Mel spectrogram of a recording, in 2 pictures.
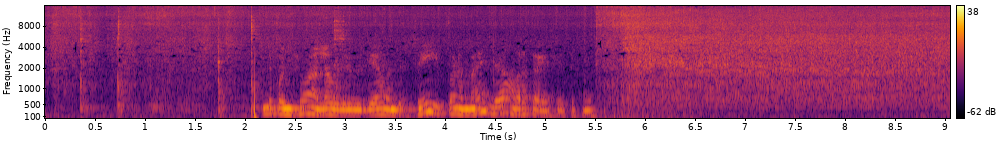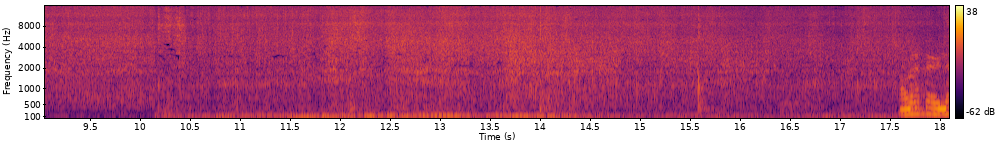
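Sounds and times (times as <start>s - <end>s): metal spatula stirring: 0.0s - 3.1s, 10.2s - 10.7s, 11.9s - 14.8s
food sizzling in hot oil: 0.0s - 18.0s.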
